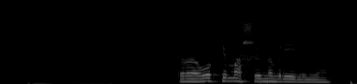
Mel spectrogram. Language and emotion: Russian, neutral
